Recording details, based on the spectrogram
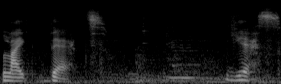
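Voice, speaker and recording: A woman speaks with a strong Southern US accent. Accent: thick Southern. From Miami, Florida (Little Haiti). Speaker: author and filmmaker. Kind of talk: talk to an audience. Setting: stage with audience.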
